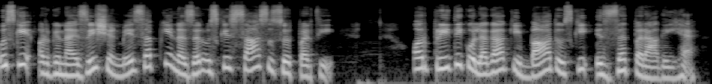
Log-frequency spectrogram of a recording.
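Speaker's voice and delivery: ordinary delivery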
